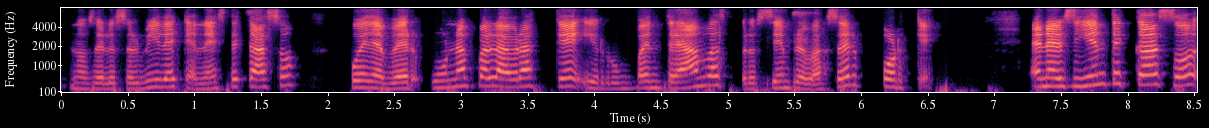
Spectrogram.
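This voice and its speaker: A woman teacher giving a recorded online grammar lesson, explaining patiently and clearly with example sentences, into a computer mic. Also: sits high, fairly bright tone, no room sound, rough recording. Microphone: computer mic on video call recording.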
